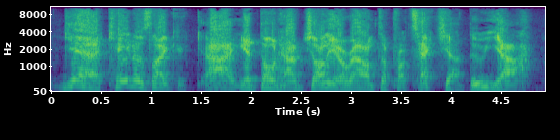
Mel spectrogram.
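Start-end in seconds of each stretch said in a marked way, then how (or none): 1.5-4.7 bad Australian accent slipping into Irish. Retelling the story, speaker quotes Kano taunting Sonya in a failed Australian accent. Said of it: "now it's going more into the Irish".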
